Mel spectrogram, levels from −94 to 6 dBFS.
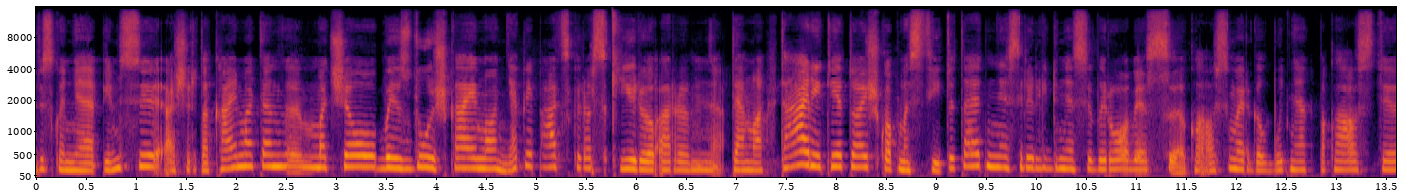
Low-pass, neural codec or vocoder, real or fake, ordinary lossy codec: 14.4 kHz; codec, 32 kHz, 1.9 kbps, SNAC; fake; AAC, 48 kbps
